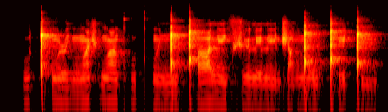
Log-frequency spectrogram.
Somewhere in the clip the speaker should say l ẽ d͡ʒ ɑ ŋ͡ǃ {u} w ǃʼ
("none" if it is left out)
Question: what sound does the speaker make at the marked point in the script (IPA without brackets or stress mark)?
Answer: o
